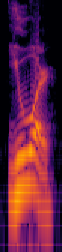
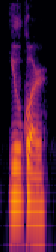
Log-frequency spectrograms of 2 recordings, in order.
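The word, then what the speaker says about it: 유월: June is pronounced 6월, not 6월.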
